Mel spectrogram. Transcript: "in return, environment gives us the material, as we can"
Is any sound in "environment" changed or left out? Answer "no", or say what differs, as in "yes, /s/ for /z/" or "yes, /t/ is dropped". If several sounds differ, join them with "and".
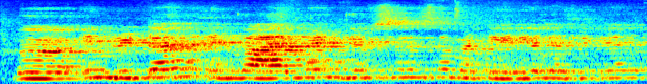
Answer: yes, /ɹ/ is dropped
